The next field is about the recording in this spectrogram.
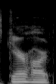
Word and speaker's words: Gerhard: He says, pronounced it like Gary Hard without the Y. So that's Gerhard.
